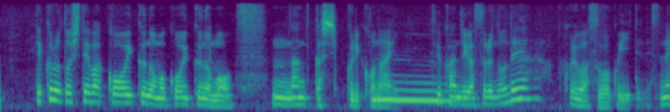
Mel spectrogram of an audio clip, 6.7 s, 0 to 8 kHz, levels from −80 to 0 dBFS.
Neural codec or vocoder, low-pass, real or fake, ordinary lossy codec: none; 7.2 kHz; real; none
